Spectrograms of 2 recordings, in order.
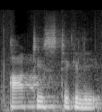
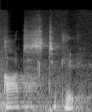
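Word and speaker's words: artistically: Viewers, পরের যে লেটারটি এটি আমরা অনেকে আর্টিস্টিক্যালি প্রনাউন্স করে থাকি, ভুল প্রনাউন্সিয়েশন, এটি হবে এই সাইলেন্ট থাকবে, এটি হবে আর্টিস্টিকলি।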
